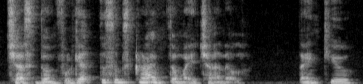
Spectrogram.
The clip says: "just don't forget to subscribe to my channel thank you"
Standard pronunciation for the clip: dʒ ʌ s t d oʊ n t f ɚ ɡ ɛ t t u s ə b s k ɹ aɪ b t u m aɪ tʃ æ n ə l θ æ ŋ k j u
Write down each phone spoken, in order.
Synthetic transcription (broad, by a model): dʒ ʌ s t d oʊ n t f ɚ ɡ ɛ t t u s ə b s k ɹ aɪ b t u m aɪ tʃ æ n ə l t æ ŋ k j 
